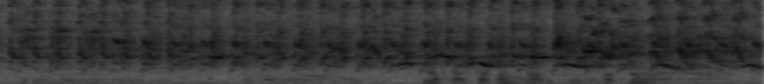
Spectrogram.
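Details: Caged female fighter lovebird in a sustained locked song: continuous piercing high-pitched chatter, with brief upward-slurred squeaks late in the burst, and music playing underneath.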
